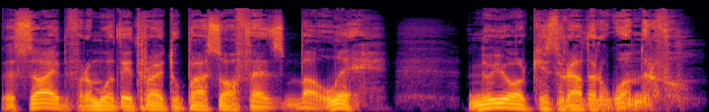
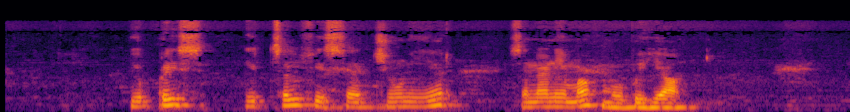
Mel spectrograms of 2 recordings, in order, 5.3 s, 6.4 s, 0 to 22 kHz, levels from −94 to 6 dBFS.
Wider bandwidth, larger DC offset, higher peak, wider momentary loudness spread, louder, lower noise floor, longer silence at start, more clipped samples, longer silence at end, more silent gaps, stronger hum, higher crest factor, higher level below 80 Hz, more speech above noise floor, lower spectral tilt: first, 17 kHz vs 11.5 kHz; neither; about the same, 0 dBFS vs -2 dBFS; second, 7 LU vs 20 LU; first, -14 LUFS vs -21 LUFS; second, -47 dBFS vs -56 dBFS; second, 0 s vs 1 s; neither; second, 0.15 s vs 0.3 s; neither; neither; second, 14 dB vs 20 dB; first, -30 dBFS vs -56 dBFS; about the same, 33 dB vs 35 dB; about the same, -5 dB/octave vs -4.5 dB/octave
